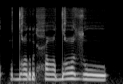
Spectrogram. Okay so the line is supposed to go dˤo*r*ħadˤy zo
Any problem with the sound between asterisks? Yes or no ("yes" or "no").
no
